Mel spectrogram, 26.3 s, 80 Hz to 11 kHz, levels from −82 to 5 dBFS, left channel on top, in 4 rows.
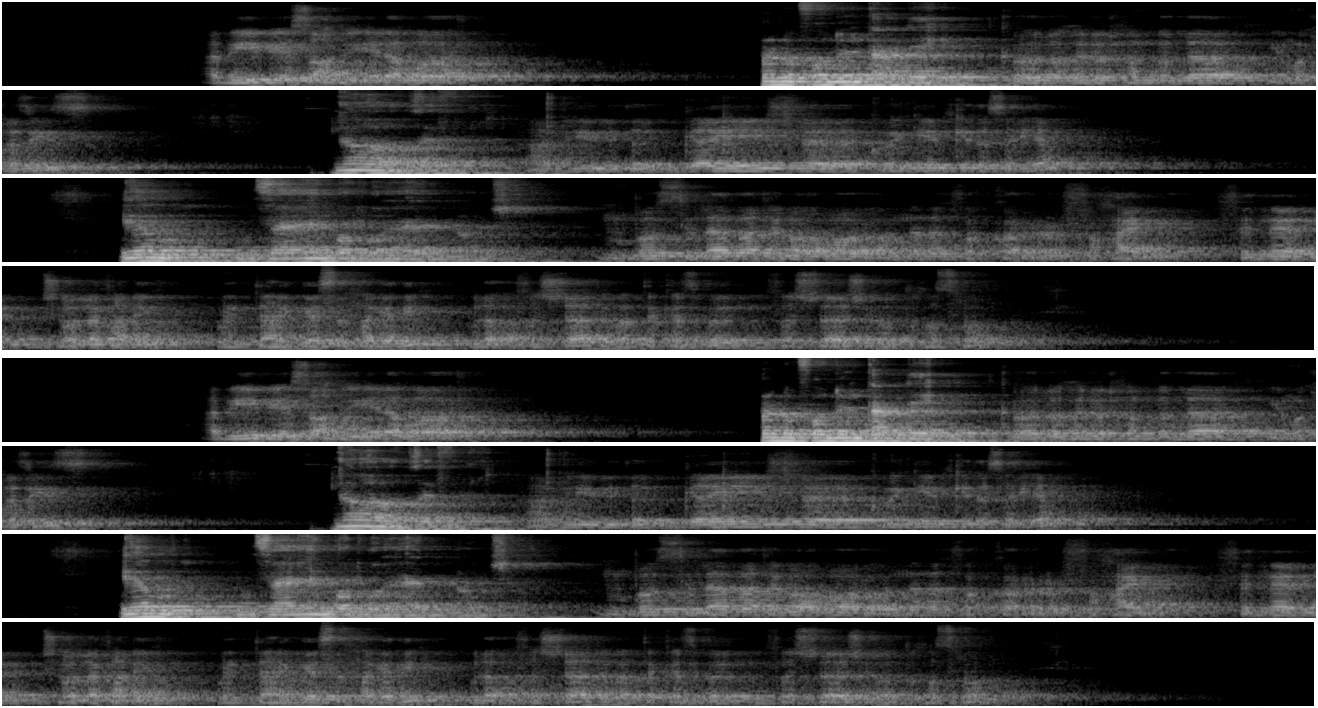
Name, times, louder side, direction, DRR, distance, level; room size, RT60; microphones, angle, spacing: voice 1, 1.0-2.3 5.0-7.0 9.2-11.9 13.4-13.5 14.4-15.0 16.1-24.7, left 1 dB, ahead, -2 dB, 2.5 m, -34 dB
voice 2, 3.8-4.7 8.2-9.0 13.7-15.7, right 1 dB, 30° right, 1 dB, 2.1 m, -24 dB
27.0 x 11.0 x 3.8 m, 1.5 s
head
